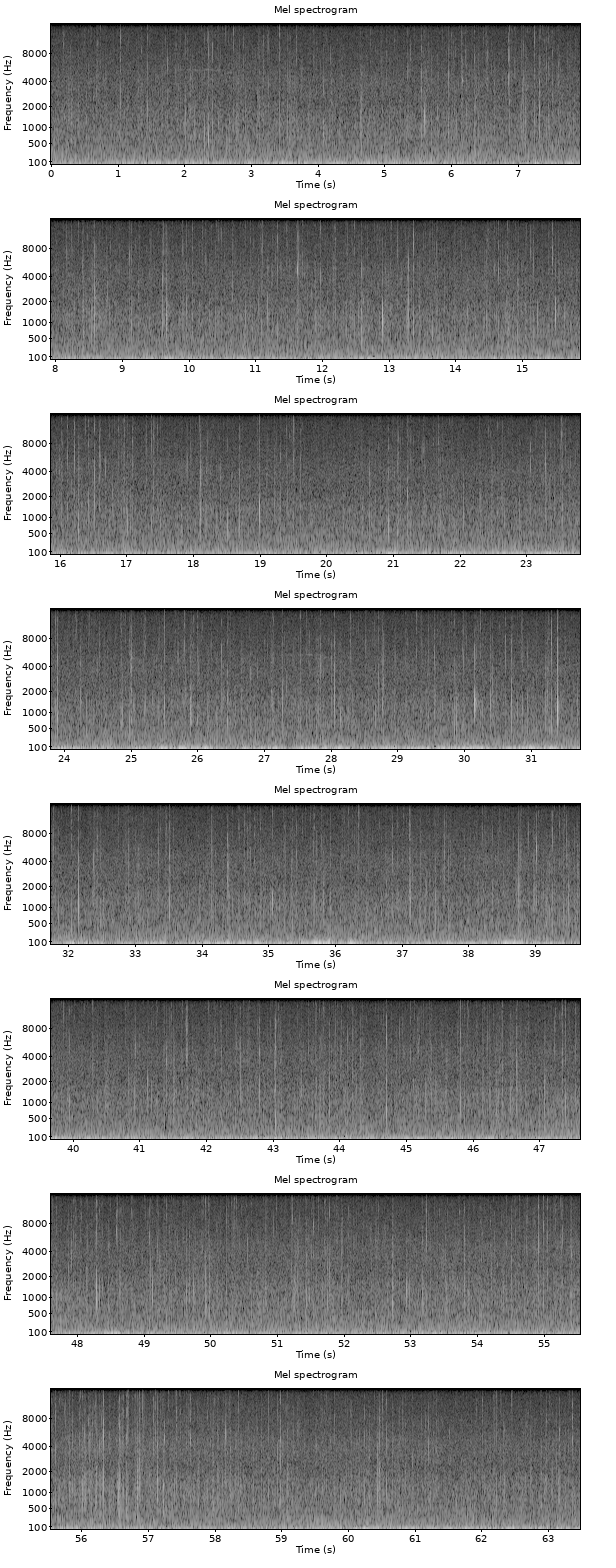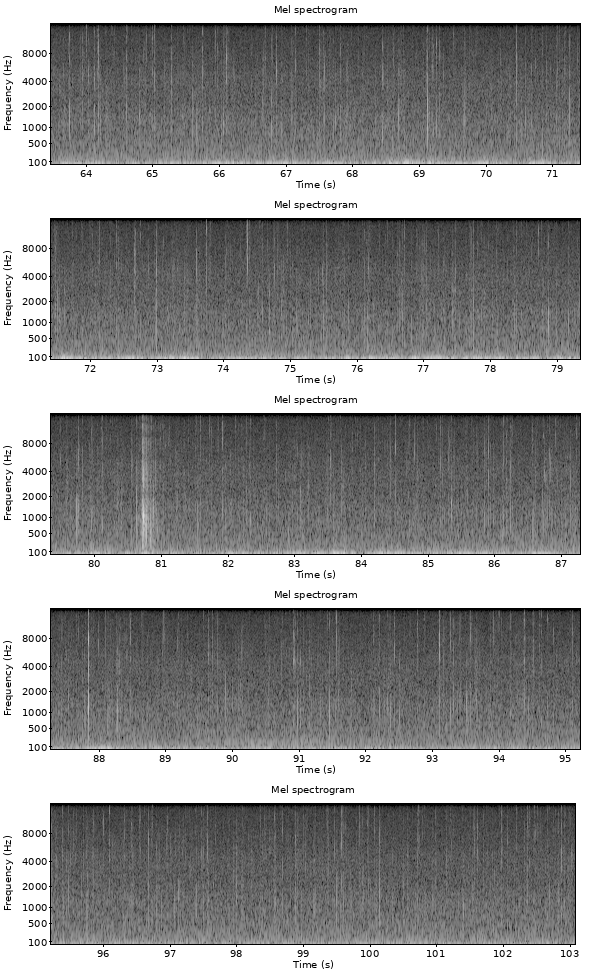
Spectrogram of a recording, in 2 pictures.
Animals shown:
Black-throated Green Warbler (Setophaga virens)

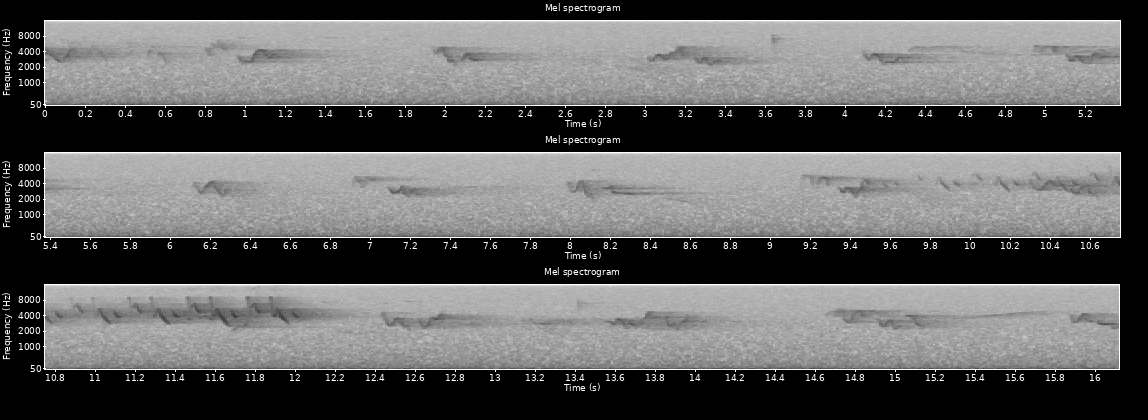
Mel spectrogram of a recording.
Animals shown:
Blackburnian Warbler (Setophaga fusca), Ovenbird (Seiurus aurocapilla), Eastern Wood-Pewee (Contopus virens), Scarlet Tanager (Piranga olivacea), Red-eyed Vireo (Vireo olivaceus)

